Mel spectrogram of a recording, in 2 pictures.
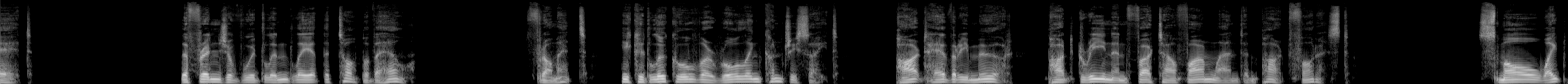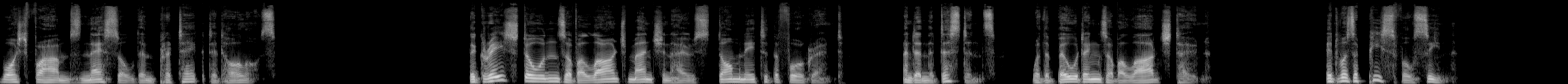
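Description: Nothing goes wrong anywhere in this recording, so there's no fault to point to at any moment along the way.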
